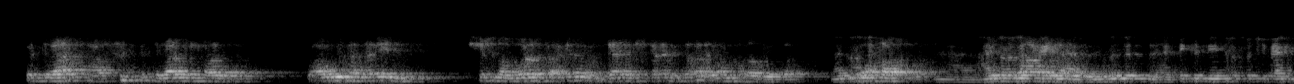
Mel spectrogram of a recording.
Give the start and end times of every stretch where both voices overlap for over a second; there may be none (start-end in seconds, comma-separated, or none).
9.9-11.3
